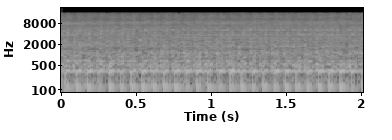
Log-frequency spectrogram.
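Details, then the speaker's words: KTM RC 200 that stalled at idle and when pulling the clutch, heard after fixing a loose, badly seated part: single-cylinder idle even at about twelve pulses a second, no RPM variation, and the earlier sparking sound is gone. "Variation issue ഒന്നും കാണിക്കുന്നില്ല. സൗണ്ടാണെങ്കിലും നിങ്ങൾക്ക് ചെക്ക് ചെയ്യാം. പ്രശ്നം ഒന്നും കേൾക്കുന്നില്ല."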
